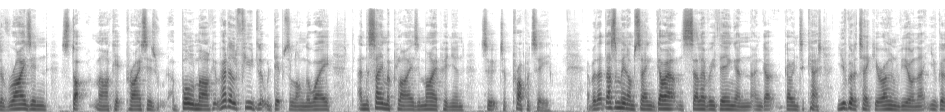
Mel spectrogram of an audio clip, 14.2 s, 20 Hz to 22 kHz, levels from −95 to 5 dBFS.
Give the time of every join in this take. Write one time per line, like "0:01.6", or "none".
none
